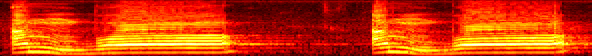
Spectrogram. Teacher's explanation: میم ساکن کے بعد ضاد ہے، میم ساکن کے بعد نہ میم ہے نہ با ہے، تو یہاں پر اظہار شفوی ہوگا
